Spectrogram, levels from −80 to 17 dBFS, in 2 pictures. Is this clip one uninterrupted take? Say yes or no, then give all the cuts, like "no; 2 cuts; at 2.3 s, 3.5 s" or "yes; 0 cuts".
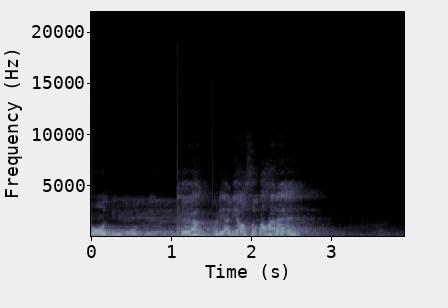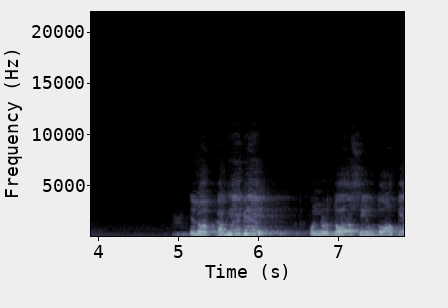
no; 1 cut; at 1.1 s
